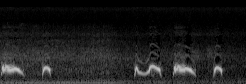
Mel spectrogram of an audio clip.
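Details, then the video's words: Spotted dove calling to provoke a rival dove: a drawn coo and clipped note, a pause, then a full three-part phrase of a wavering coo, a sustained falling coo and a short final note, over low rumbling background noise. "Tiếng chim cu gáy kích bổi, tiếng gáy nghe ức chế."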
